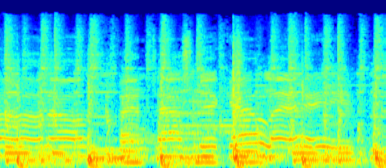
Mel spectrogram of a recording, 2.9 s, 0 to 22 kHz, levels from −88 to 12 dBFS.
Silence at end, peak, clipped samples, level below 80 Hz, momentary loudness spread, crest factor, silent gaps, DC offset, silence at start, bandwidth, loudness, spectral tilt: 0 s; 0 dBFS; under 0.1%; -28 dBFS; 3 LU; 14 dB; none; under 0.1%; 0 s; 17 kHz; -15 LUFS; -5 dB/octave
